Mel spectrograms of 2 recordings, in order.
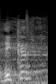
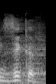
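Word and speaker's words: ذكر: He tries to say dhikr, he ends up saying zikr.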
